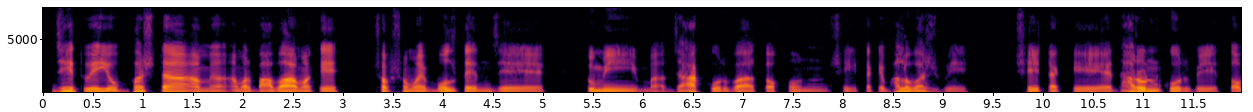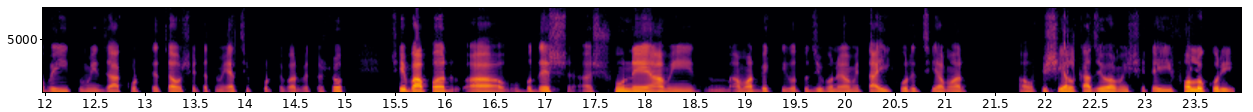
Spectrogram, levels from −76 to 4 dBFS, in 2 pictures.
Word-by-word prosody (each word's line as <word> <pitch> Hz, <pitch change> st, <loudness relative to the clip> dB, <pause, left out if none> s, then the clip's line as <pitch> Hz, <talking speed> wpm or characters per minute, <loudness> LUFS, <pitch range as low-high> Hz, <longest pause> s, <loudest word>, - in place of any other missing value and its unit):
যেহেতু 175 Hz, +6 st, +3 dB
এই 195 Hz, -, +4 dB
অভ্যাসটা 170 Hz, +5 st, +2 dB, 0.3 s
আমা 150 Hz, +1 st, -2 dB, 0.2 s
আমার 135 Hz, +1 st, 0 dB
বাবা 120 Hz, +7 st, +6 dB
আমাকে 140 Hz, -1 st, 0 dB, 0.5 s
সবসময় 130 Hz, -3 st, +1 dB
বলতেন 135 Hz, -4 st, +3 dB, 0.2 s
যে 115 Hz, 0 st, 0 dB, 0.7 s
"তুমি 125 Hz, -1 st, +3 dB, 0.3 s
মা -, -, -5 dB, 0.2 s
যা 115 Hz, +4 st, +1 dB, 0.2 s
করবা 120 Hz, -3 st, 0 dB, 0.2 s
তখন 120 Hz, +1 st, -4 dB, 0.3 s
সেইটাকে 115 Hz, -1 st, -9 dB
ভালোবাসবে, 115 Hz, -4 st, 0 dB, 0.6 s
সেইটাকে 120 Hz, -1 st, -3 dB, 0.4 s
ধারণ 145 Hz, +3 st, +6 dB, 0.2 s
করবে, 110 Hz, -2 st, -1 dB, 0.2 s
তবেই 175 Hz, +8 st, -2 dB
তুমি 150 Hz, -1 st, -10 dB
যা 115 Hz, -, +1 dB
করতে 135 Hz, -1 st, -12 dB
চাও 120 Hz, -1 st, +1 dB
সেইটা -, -, -13 dB
তুমি -, -, -14 dB
achieve -, -, -16 dB
করতে -, -, -16 dB
পারবে।" 105 Hz, +1 st, -8 dB
তো -, -, -17 dB
সো 180 Hz, -, -2 dB, 0.6 s
সেই 170 Hz, -2 st, +3 dB
বাবার 175 Hz, +5 st, +7 dB, 0.3 s
আ -, -, +6 dB, 0.4 s
উপদেশ 160 Hz, +1 st, -2 dB, 0.3 s
আ -, -, -7 dB, 0.2 s
শুনে 175 Hz, +1 st, +3 dB, 0.2 s
আমি 155 Hz, +1 st, -3 dB, 0.3 s
উম 65 Hz, -1 st, -17 dB, 0.2 s
আমার 140 Hz, +1 st, -1 dB
ব্যক্তিগত 140 Hz, 0 st, -8 dB
জীবনেও 135 Hz, +1 st, -5 dB
আমি 135 Hz, -, -8 dB
তাই 115 Hz, +4 st, +1 dB, 0.2 s
করেছি। 135 Hz, -2 st, -7 dB
আমার 125 Hz, 0 st, -3 dB, 0.6 s
আ -, -, -11 dB
অফিসিয়াল 135 Hz, -1 st, +1 dB
কাজেও 130 Hz, +2 st, +3 dB
আমি 125 Hz, 0 st, -4 dB
সেটাই 125 Hz, +2 st, -4 dB, 0.2 s
ফলো 145 Hz, 0 st, +8 dB
করি। 125 Hz, -1 st, +2 dB
130 Hz, 135 wpm, -22 LUFS, 120-145 Hz, 0.7 s, ফলো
